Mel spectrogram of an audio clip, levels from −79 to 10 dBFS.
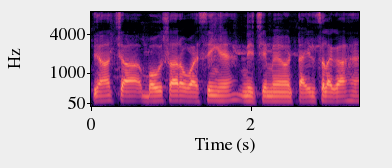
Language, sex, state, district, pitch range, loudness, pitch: Hindi, male, Jharkhand, Deoghar, 110-115 Hz, -14 LUFS, 115 Hz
